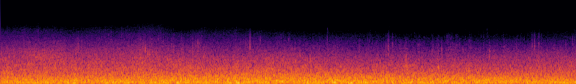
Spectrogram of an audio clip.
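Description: Lava fountains of an erupting volcanic vent making a deep, steady rumble, with a few faint pops and crackles over it.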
